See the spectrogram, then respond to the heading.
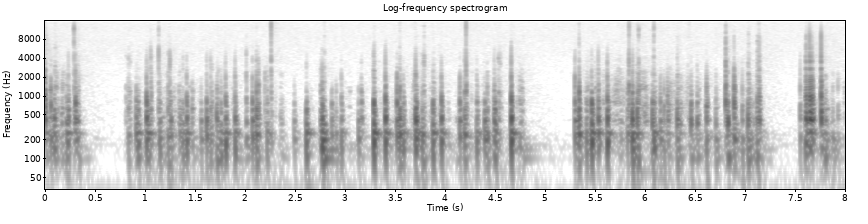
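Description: Long nails and fingertips tap rapidly on the soft white silicone ears of a 3Dio binaural microphone. The result is dense bursts of short, dull, low thuds with quick clicks, broken by brief pauses. Each tap dies away almost instantly.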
